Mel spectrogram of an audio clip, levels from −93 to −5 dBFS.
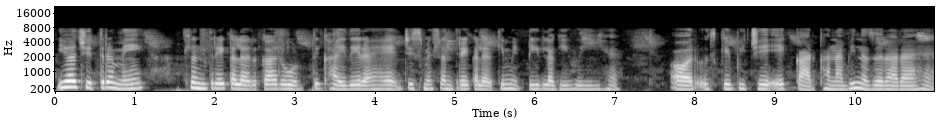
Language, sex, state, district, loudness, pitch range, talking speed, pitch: Hindi, female, Bihar, Saharsa, -18 LUFS, 185-210 Hz, 155 wpm, 195 Hz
